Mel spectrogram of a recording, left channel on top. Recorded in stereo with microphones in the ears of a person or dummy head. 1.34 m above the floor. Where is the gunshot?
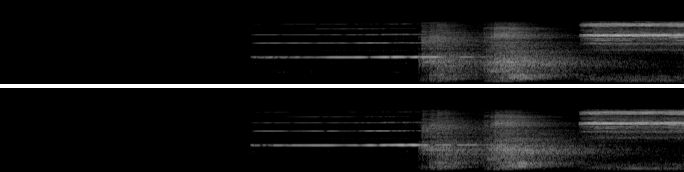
No gunshot in this recording.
